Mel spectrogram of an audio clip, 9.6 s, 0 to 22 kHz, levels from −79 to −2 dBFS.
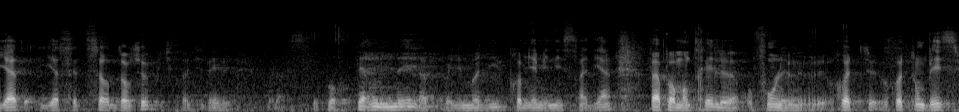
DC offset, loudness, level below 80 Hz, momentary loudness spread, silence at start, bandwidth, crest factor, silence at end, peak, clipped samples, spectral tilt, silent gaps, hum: under 0.1%; -31 LUFS; -52 dBFS; 16 LU; 0 s; 10 kHz; 22 dB; 0 s; -8 dBFS; under 0.1%; -8 dB/octave; none; none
